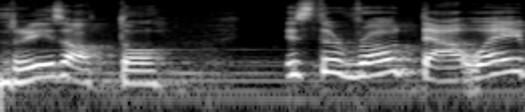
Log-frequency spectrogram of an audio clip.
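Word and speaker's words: risotto: Or if you're American, you say risoto, but in Italian, it's pronounced rizoto.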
